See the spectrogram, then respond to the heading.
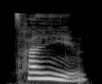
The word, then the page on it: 餐饮: cān yǐn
